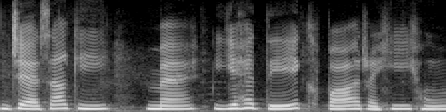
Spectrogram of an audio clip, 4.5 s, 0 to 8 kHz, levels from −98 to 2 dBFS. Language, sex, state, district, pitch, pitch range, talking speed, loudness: Hindi, female, Delhi, New Delhi, 250 Hz, 235-265 Hz, 105 wpm, -14 LUFS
